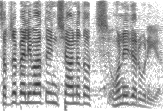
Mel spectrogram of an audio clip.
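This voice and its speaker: A man answering a street interviewer in a relaxed way, repeating again and again that nothing troubles him. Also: very high voice, fast. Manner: easygoing, insistently repeats that there is no problem.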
